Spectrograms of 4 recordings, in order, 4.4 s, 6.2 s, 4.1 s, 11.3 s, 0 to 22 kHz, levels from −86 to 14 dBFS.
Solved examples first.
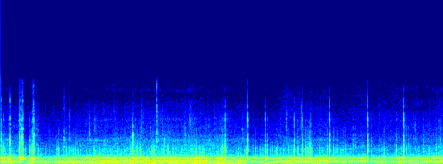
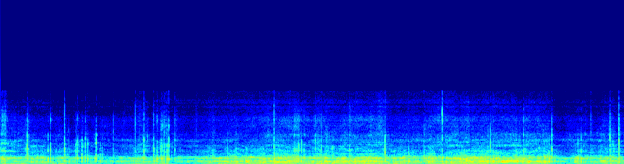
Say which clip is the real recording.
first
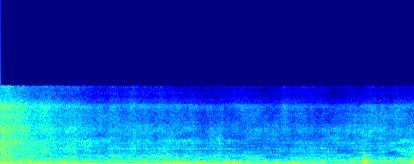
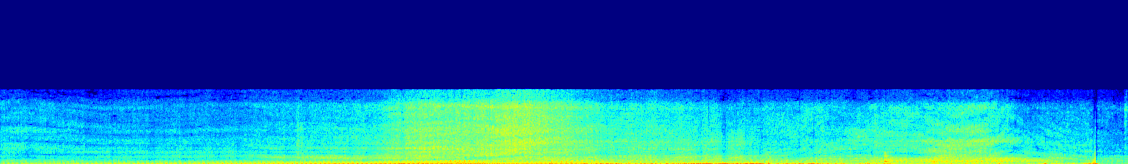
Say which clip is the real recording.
second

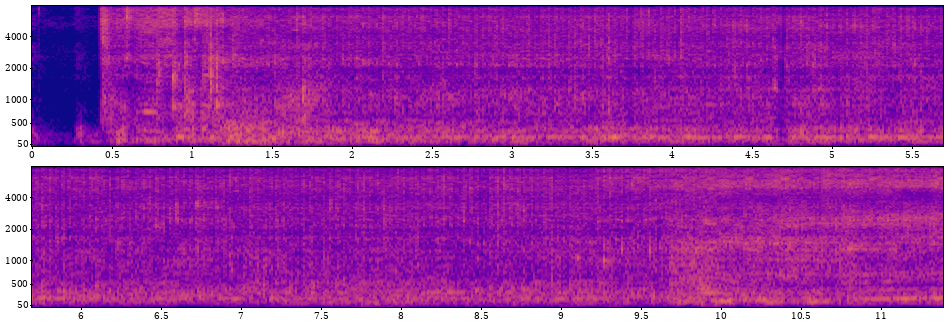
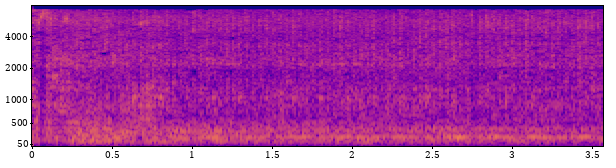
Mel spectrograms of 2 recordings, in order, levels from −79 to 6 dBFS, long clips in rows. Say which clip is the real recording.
second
